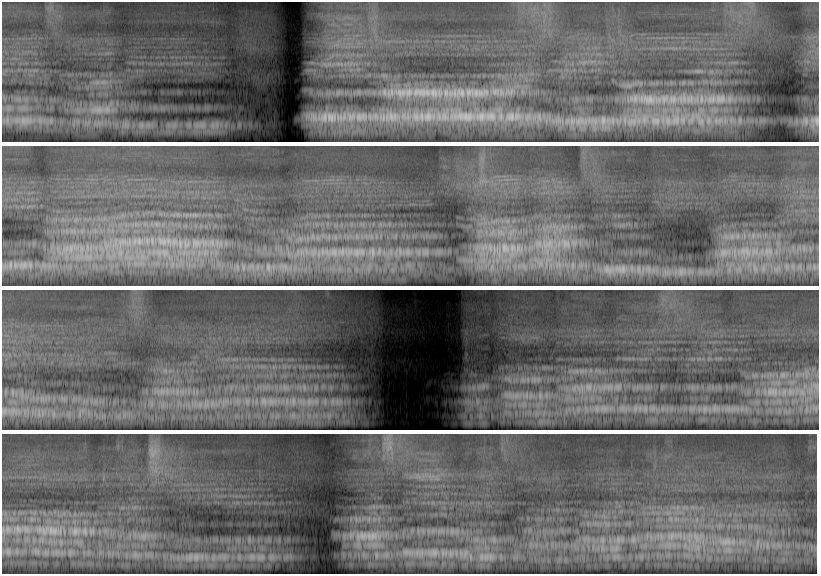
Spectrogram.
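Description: School choir singing in sustained phrases, breaking off briefly about three seconds in and again about twenty seconds in.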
